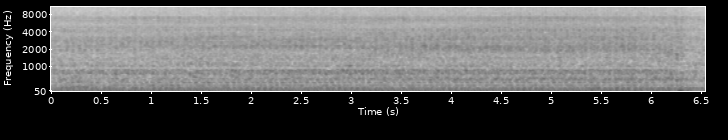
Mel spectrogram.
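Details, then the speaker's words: Honda Civic Type R FN2 at steady idle after fitting a sports cat and exhaust manifold, old exhaust manifold gasket reused; raspy exhaust note, no ticking or puffing, no audible leaks though owner not fully convinced; check engine light on from sports cat; normal idle. "so it doesn't sound like there's any leaks in that but i'm still not 100 convinced i'm not gonna lie"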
